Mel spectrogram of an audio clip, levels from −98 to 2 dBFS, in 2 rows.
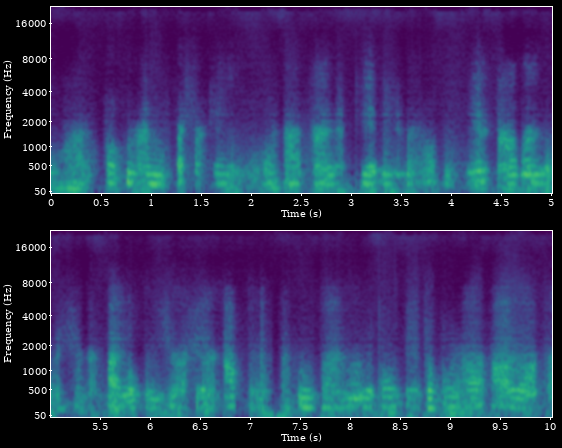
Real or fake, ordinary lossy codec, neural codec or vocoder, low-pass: fake; none; codec, 44.1 kHz, 0.9 kbps, DAC; none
